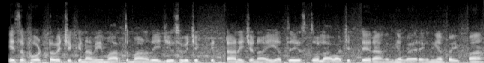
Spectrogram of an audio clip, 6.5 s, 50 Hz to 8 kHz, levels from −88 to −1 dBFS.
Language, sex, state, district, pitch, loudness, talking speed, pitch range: Punjabi, male, Punjab, Fazilka, 110 Hz, -13 LUFS, 225 wpm, 110-115 Hz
